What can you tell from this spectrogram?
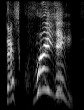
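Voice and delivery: That's crazy squeaked high and loud. Real, not acted. Repeating the phrase, squealing That's crazy high and loud.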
